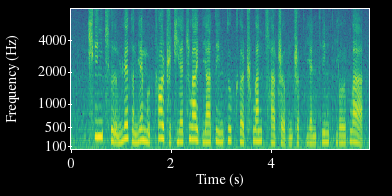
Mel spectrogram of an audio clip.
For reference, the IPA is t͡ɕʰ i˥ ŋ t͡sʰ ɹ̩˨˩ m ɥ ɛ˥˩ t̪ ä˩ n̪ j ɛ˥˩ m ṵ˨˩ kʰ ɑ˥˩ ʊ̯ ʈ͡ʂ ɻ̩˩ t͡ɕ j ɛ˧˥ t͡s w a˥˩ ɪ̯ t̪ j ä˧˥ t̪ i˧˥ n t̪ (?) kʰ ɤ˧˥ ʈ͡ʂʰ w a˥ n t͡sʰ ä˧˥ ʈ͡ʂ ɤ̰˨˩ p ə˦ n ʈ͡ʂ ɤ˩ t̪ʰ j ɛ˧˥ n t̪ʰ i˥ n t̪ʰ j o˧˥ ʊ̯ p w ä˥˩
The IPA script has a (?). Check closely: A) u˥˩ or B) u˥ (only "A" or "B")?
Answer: B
